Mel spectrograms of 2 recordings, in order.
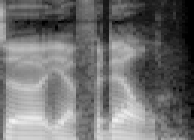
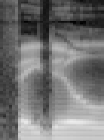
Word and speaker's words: Fidel: Fidel Diggs is, or Fidel or whatever. It's, Fidel. Fidel Diggs, not Fadil or Fadil or anything like that.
